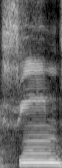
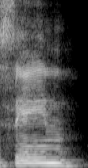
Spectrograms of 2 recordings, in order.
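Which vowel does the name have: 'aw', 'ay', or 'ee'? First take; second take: ee; ay. First: The name is said with an 'ee' vowel. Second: The name is said with an 'ay' vowel. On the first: "The others just botch it" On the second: "all kinds of weird ways"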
